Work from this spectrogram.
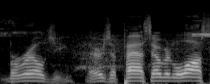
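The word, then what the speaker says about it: Brelje: hard to pronounce name it's spelled b-r-e-l-j-e we're calling it barelgi there's a Passover the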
